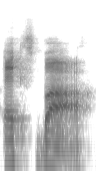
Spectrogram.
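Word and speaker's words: x̄: has the X bar usually is pronounced as X bar all right actually refer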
